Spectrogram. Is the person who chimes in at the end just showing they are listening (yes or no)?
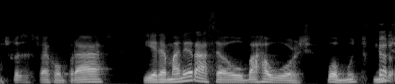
no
